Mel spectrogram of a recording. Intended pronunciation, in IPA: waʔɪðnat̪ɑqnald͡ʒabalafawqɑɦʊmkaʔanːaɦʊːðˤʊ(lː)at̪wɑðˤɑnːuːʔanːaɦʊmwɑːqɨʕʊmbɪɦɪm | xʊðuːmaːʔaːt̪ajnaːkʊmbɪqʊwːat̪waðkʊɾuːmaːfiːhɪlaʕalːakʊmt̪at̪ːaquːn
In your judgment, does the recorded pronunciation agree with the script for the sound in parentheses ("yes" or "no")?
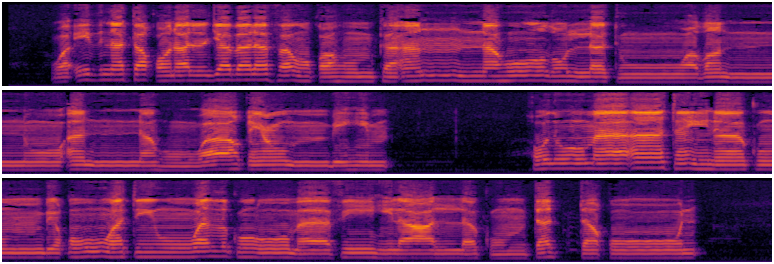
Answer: yes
